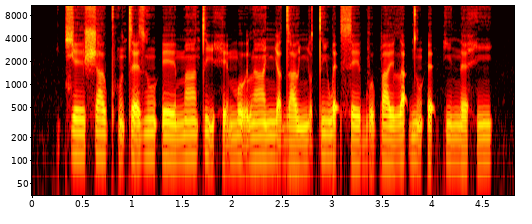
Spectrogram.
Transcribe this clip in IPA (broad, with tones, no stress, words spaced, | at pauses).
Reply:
t͡ɕe˦ɪ̯ ʃa˦ʊ̯pʰũ˦˨ tɛ̰˦˨zũ˦ ʔe˨ɪ̯mã˦ tḭ˦˨hḛ˦˨ mo̰˦˨ʊ̯lã˦ ɲä̰˦˨da˨ʊ̯ ɲɔ̰˦˨tĩ˦wɛ˦ʔ se˨ɪ̯bo̰˦˨ʊ̯ pa˨ɪ̯ lä˦ʔdũ˦˨ ʔɛ˦ʔkĩ˦ nɛ˨ hĩ˦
